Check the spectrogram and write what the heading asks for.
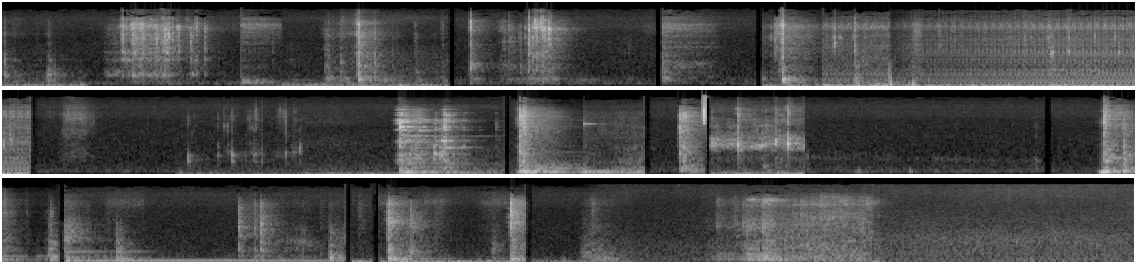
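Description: A run of short household handling sounds: coffee capsules clattering in a plastic box, then knocks and clicks as a cup goes into a microwave. A machine hums steadily for about two seconds early in the run, and a low hum comes back later.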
